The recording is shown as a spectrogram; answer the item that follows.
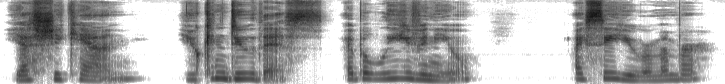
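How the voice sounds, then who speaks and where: A woman's voice: a little high, a little slow. A woman playing a supportive, reassuring friend in an audio drama. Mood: encouraging. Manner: encouraging.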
